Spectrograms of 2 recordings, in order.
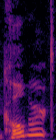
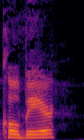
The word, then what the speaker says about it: Colbert: Because like if you look at it, it would be pronounced Colbert or something like that. If you looked at it phonetically, like the nigga shit I just pulled. – Yeah, Colbert. So you would look at it phonetically, it would be like the Colbert Report.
